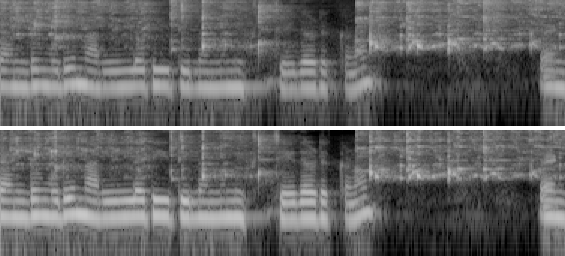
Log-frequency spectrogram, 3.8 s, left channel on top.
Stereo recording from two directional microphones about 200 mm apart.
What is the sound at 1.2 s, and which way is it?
Stir, centre (ahead or behind).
